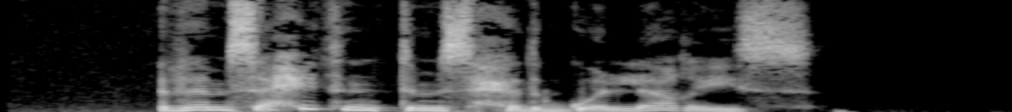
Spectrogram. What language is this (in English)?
Kabyle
